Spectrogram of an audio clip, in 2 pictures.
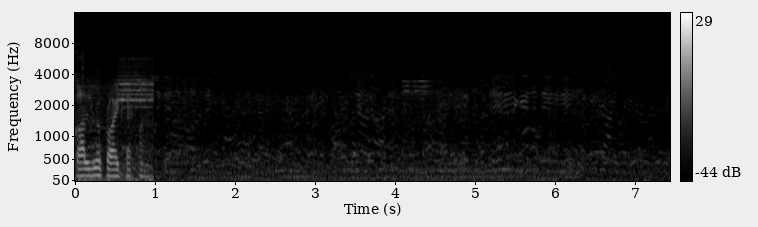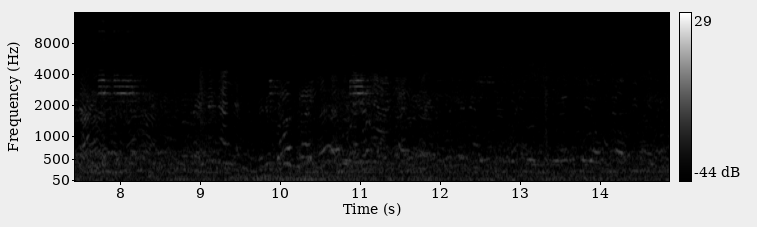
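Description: A crowd of young men murmurs and chatters outdoors.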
